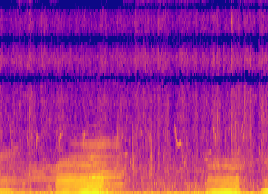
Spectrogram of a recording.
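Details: Cattle frolicking in mud give two drawn-out moos, each close to a second long with a steady tone that bends down at the close, over a constant low rumble of background noise.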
